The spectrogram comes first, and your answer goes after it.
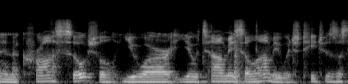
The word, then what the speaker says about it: Yotam: You are Yotami Salami, which teaches us how to pronounce your name. That is exactly right. It's my little trick. Yes, It and doesn't rhyme Yotam. with ham, it rhymes with salami.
